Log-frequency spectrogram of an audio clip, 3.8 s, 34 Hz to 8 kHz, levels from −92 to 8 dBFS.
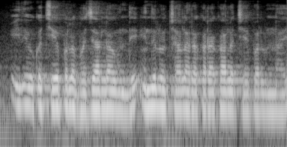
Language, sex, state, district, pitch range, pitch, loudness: Telugu, male, Telangana, Adilabad, 130-145 Hz, 140 Hz, -13 LUFS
